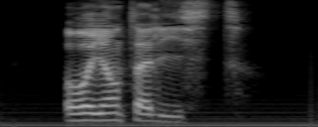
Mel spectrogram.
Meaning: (adjective) orientalist
- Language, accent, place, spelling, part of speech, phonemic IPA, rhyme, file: French, France, Lyon, orientaliste, adjective / noun, /ɔ.ʁjɑ̃.ta.list/, -ist, LL-Q150 (fra)-orientaliste.wav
